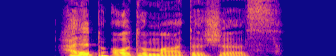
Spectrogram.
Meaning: strong/mixed nominative/accusative neuter singular of halbautomatisch
- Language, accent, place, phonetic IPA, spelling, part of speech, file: German, Germany, Berlin, [ˈhalpʔaʊ̯toˌmaːtɪʃəs], halbautomatisches, adjective, De-halbautomatisches.ogg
